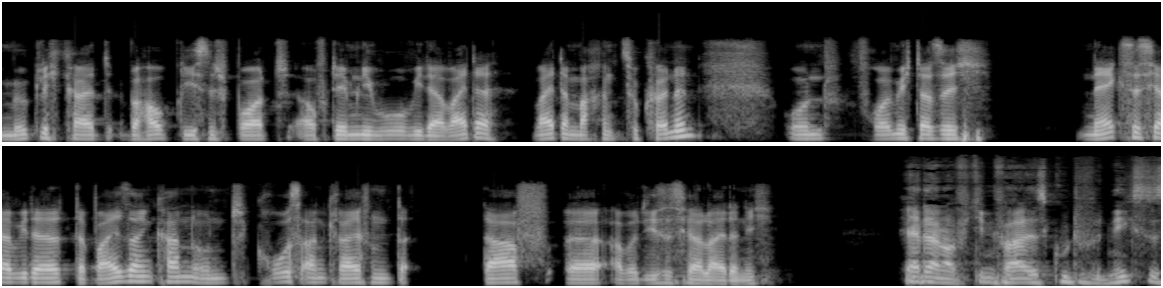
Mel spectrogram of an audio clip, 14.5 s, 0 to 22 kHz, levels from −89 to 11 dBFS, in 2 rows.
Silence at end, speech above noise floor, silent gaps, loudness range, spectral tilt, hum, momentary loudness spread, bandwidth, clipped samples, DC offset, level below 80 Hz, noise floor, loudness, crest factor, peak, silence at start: 0 s; 61 dB; 9.97-10.23 s, 12.44-12.50 s; 3 LU; -5 dB/octave; none; 9 LU; 15.5 kHz; under 0.1%; under 0.1%; -56 dBFS; -80 dBFS; -19 LUFS; 18 dB; -2 dBFS; 0 s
